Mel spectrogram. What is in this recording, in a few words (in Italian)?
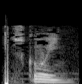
"scoìn", Veneto; broom (little b.); granatino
